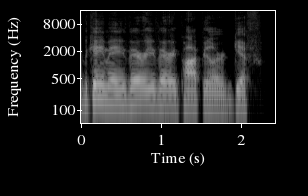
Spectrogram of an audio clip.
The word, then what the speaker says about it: GIF: a very very popular GIF and I say GIF for those of you out there that thinks it's pronounced like a peanut butter um we usually give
